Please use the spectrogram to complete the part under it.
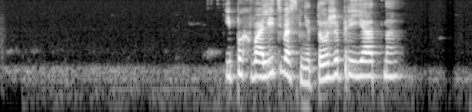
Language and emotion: Russian, positive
